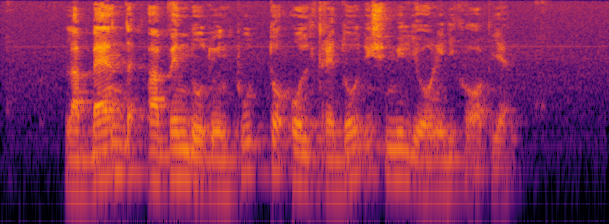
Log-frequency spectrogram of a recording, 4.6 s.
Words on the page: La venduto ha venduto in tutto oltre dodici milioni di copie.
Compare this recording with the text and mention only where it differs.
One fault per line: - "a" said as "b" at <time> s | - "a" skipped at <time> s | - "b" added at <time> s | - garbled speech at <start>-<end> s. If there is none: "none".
- "venduto" said as "band" at 0.6 s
